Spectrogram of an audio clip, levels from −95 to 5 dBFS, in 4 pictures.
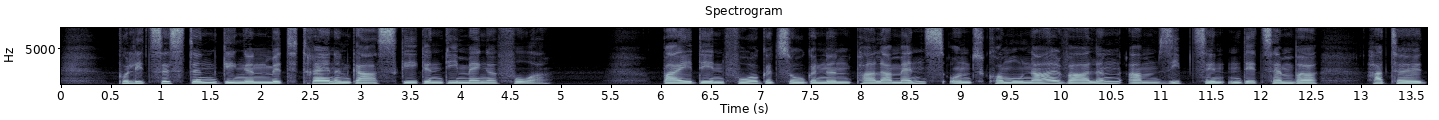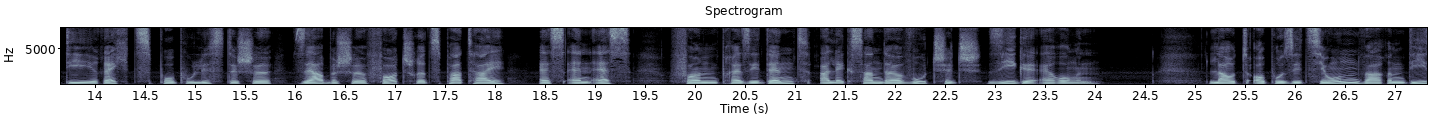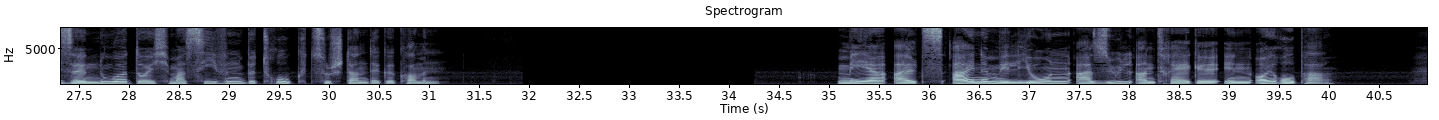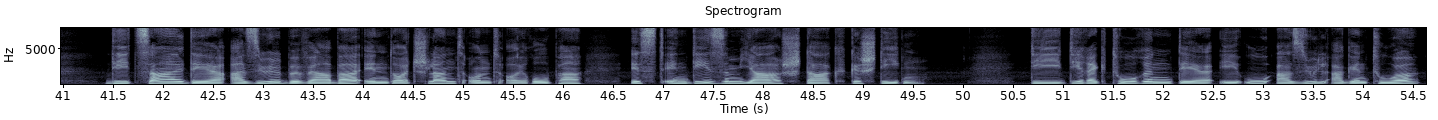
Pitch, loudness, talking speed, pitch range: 160 Hz, -25 LUFS, 70 wpm, 145-185 Hz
